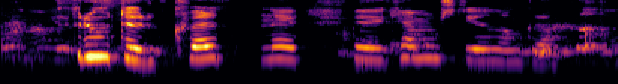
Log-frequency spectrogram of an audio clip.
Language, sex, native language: Icelandic, male, Icelandic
